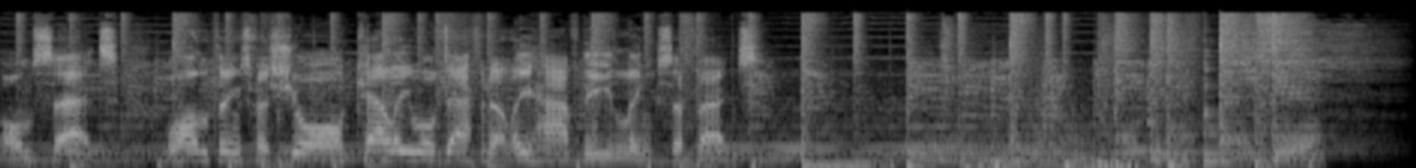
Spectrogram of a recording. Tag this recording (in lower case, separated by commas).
music, speech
